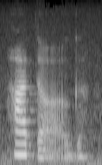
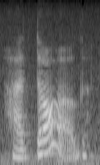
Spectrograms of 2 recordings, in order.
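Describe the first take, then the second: First: The stress is on hot. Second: The stress is on dog. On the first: It is a compound with its own meaning. "the stress goes on the first syllable" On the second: It is a literal description of a dog. "the dog is more important than how he feels"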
